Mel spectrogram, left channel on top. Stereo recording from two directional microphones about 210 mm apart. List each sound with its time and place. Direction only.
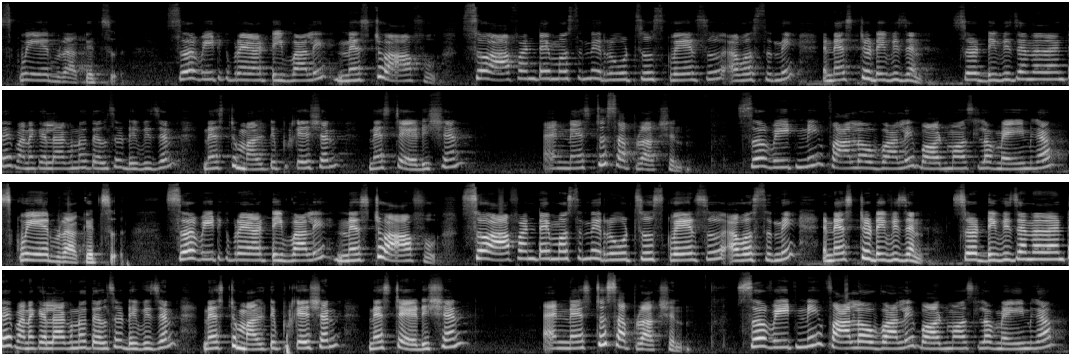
0.2 s a woman's voice: 45° right (ahead or behind); by 21.2 s 20° right (ahead or behind)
